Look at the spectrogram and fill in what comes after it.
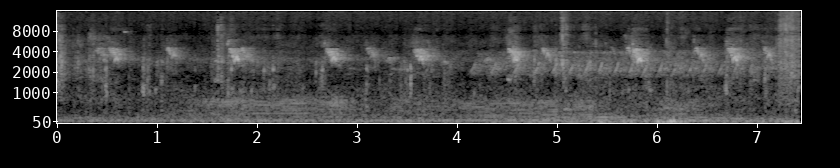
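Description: A bird chirping over and over, short high chirps roughly every half second, over a faint low background rumble. A brief low thump about six seconds in.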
